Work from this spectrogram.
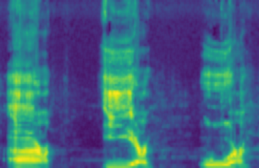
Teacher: یہ تھوڑا جو ہے آپ کو دھیان سے پڑھنا ہوگا کیونکہ پہلے حمزہ اور پھر عین. حمزہ کی آواز لیتے ہوئے جانا ہے عین کی جگہ پر. اع، ایع، اوع.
